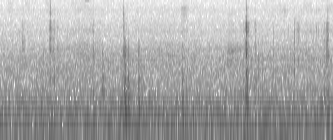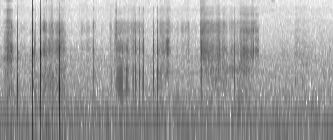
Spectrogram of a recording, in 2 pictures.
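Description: Handling noise: scattered faint ticks, then three sharp clicks in quick succession a little past the middle, followed by two short spells of rustling.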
